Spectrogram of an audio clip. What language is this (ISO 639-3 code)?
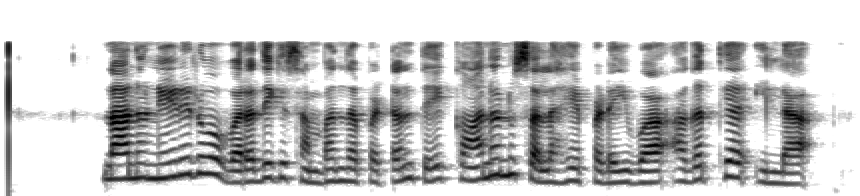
kan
